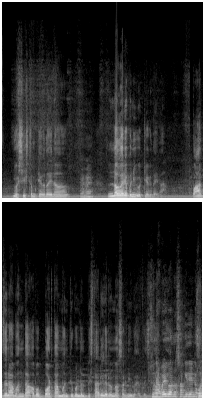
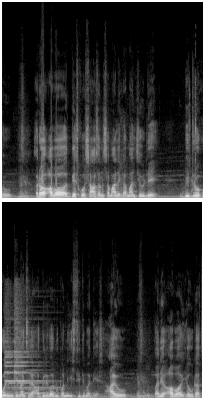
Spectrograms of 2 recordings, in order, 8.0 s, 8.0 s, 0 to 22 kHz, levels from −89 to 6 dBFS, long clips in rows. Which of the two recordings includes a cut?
first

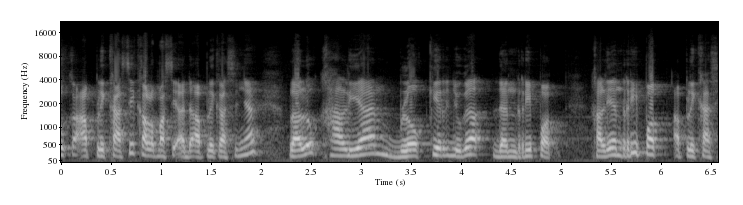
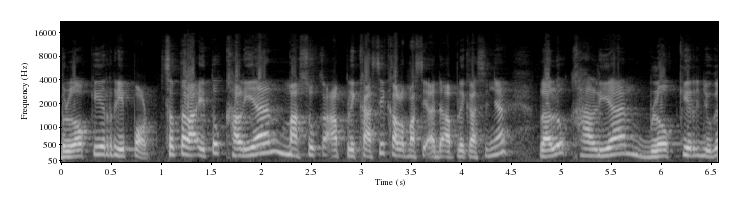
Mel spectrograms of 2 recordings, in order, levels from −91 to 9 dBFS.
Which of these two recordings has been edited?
second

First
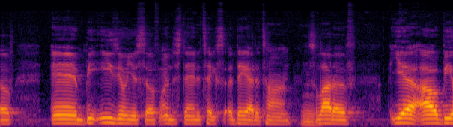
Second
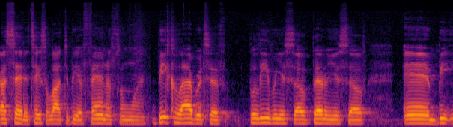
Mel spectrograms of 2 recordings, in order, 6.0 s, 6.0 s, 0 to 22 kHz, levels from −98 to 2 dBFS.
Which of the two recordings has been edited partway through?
second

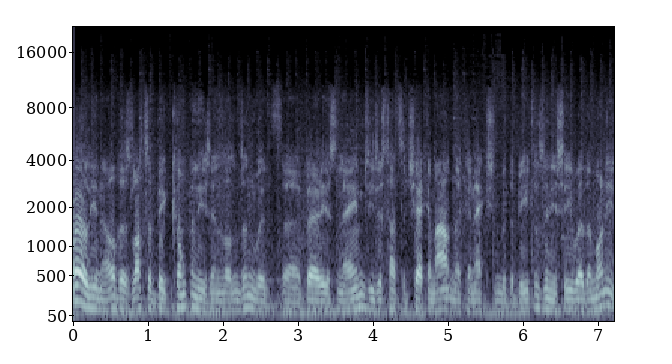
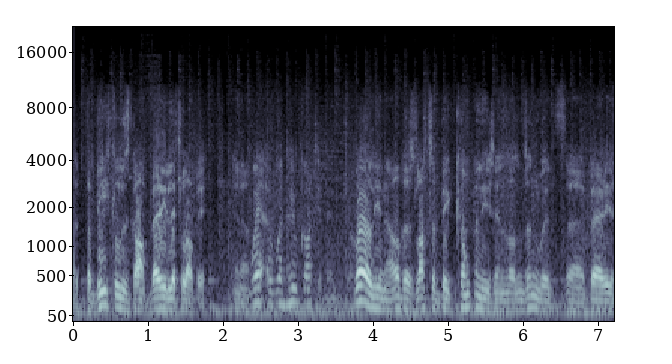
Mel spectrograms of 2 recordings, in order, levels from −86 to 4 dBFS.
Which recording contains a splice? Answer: second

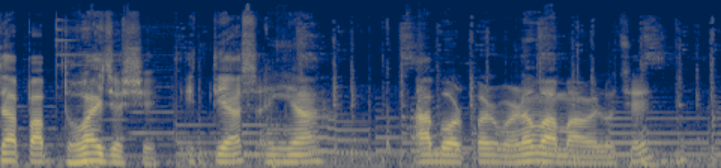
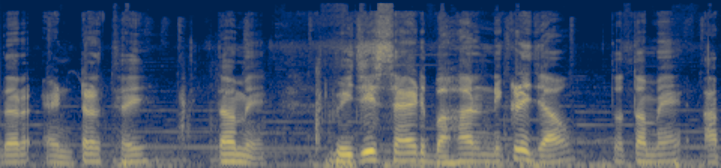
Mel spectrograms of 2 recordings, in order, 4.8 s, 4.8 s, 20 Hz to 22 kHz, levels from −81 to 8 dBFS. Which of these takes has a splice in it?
first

